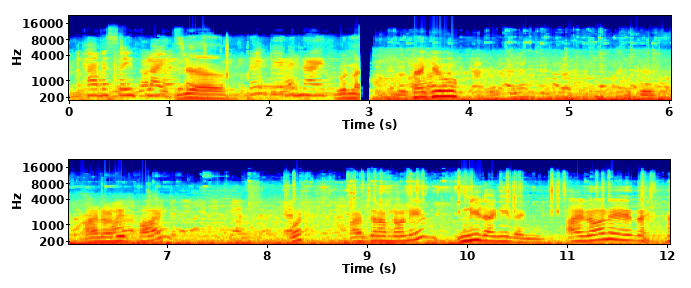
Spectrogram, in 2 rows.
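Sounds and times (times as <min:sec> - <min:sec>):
metallic clinks and jingles: 0:04.0 - 0:12.0.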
